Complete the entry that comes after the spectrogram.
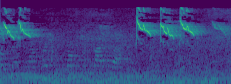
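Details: A competition-prospect white-eye gives thin, high, downslurred chirps: a quick pair, a pause, then three more, with a faint low hum behind.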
